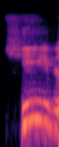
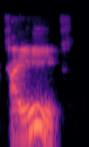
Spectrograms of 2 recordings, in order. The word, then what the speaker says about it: Kyiv: My real pet peeve, if you watched all these Western media analysts calling it Kiev, I mean, Kiev, as I understand it, at least according to Google Translate, is the Russian pronunciation. The Ukrainian pronunciation is like Kyiv.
